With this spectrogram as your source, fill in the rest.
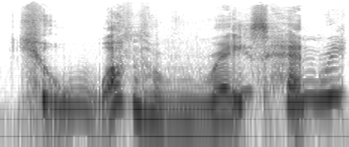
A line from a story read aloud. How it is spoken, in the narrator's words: cried Jesse, delighted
